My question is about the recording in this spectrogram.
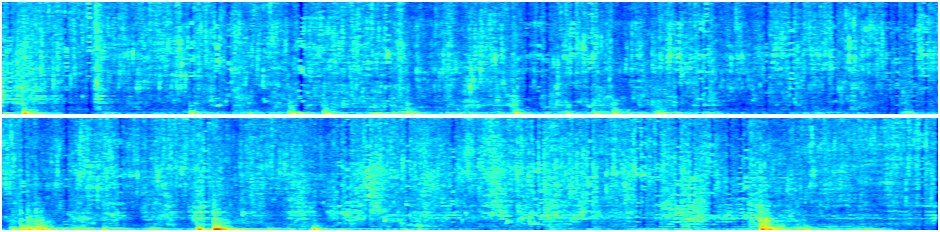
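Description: Tap water running and splashing into a cast iron oval roaster in a stainless steel sink while a chain mail scrubber is rubbed over the pan's inside to scour off baked-on barbecue sauce. A few sharp knocks come through, about halfway in and again near the end.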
